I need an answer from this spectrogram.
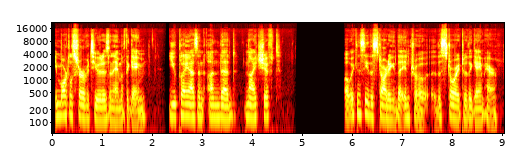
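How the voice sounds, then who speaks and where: A Norwegian man from Norway, with a Norwegian accent, chats casually on a game dev live stream, rambling and thinking aloud in a self-deprecating way. His medium-pitched voice is gravelly and darkish, with fairly even intonation at normal speed. It's captured with no room sound on a home studio microphone he was gifted.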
